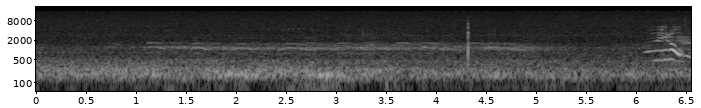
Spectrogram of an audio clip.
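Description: A single light click of a putter striking a golf ball, about four seconds in, over a low steady outdoor rumble.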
